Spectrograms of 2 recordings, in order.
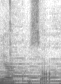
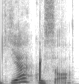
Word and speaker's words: Yakuza: In Japanese, these are pronounced ya, ku, and sa, together forming Yakuza.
